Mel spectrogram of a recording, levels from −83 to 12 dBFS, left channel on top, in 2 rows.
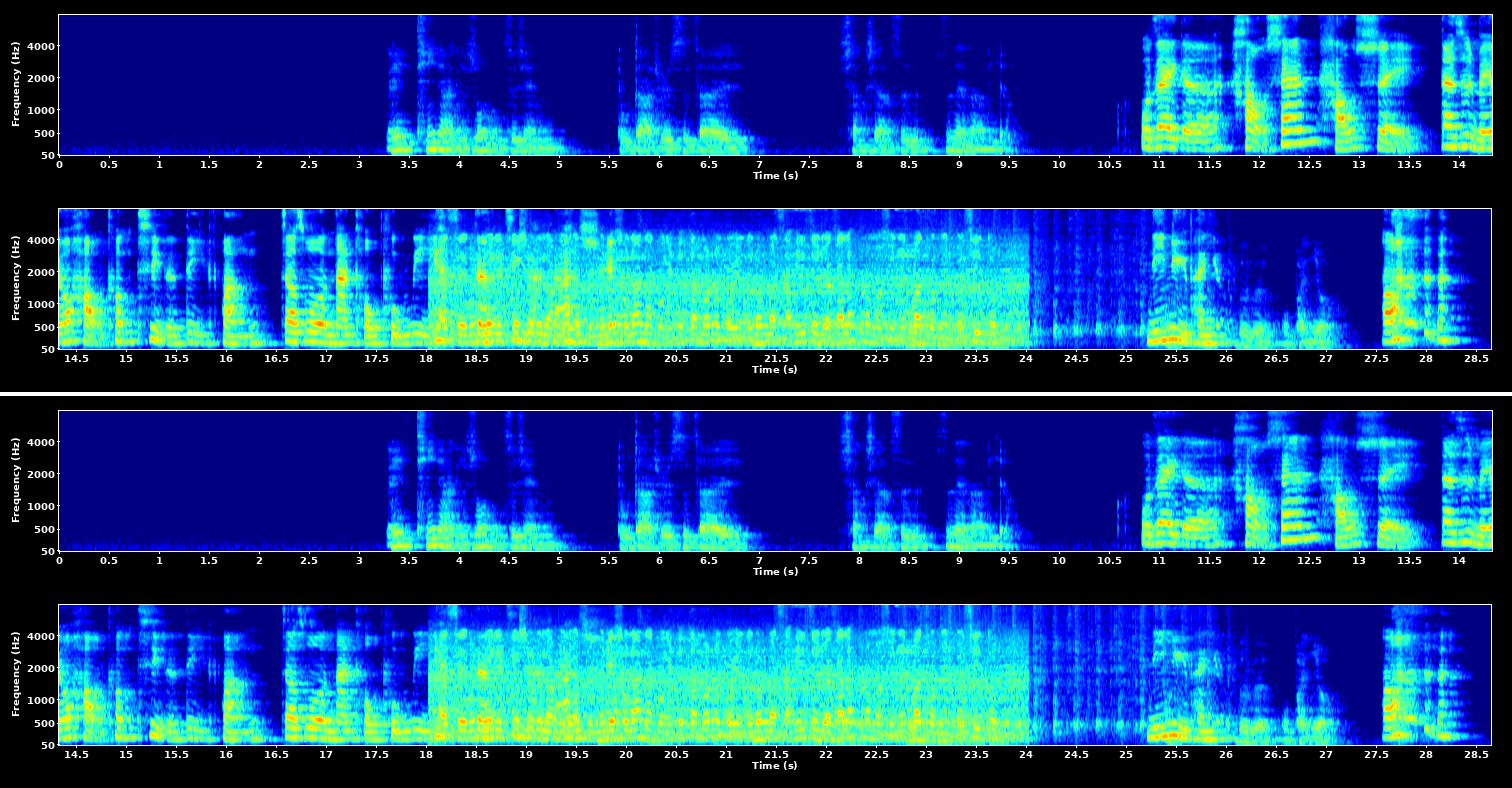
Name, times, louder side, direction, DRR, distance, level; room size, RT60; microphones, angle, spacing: voice 1, 3.3-5.0 5.6-6.9 7.8-9.5 19.7-20.4 21.2-22.5 22.8-23.9 25.4-25.5 26.1-27.1, right 1 dB, 30° right, 4.7 m, -34 dB
voice 2, 10.8-20.0 25.2-26.0 27.6-28.3, left 3 dB, 50° left, 1.6 m, -23 dB
sound 1, 18.0-24.0, equal, 5° right, 0.8 m, -25 dB
sound 2, 21.5-26.3, right 3 dB, 75° right, 6.0 m, -45 dB
15.5 x 9.0 x 9.9 m
head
